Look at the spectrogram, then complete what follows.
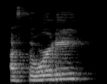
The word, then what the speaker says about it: authority: Thor is going to be up. Author, author, author. The Thor is the stress syllable, louder, longer, higher. The is unstressed, lower, faster, and shorter.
